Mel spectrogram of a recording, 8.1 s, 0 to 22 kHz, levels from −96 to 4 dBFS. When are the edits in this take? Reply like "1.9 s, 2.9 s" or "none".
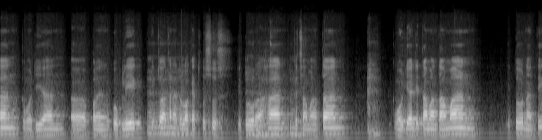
0.9 s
